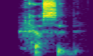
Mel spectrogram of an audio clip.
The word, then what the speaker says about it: chesed: It's spelled the way I spell it anyway, is C-H-E-S-E-D. chesed. Kind of like you're clearing your throat. Chesed. Kind of like that. Kind of looks like chesed or cheesed. But it's chesed.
